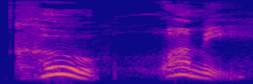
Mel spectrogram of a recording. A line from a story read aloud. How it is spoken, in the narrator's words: he said in a hushed whisper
